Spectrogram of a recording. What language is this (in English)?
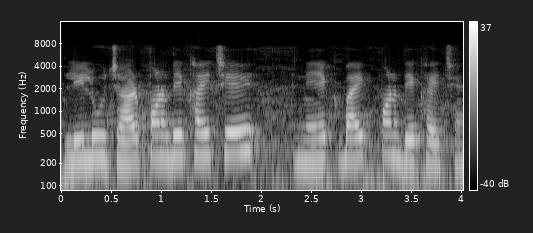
Gujarati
